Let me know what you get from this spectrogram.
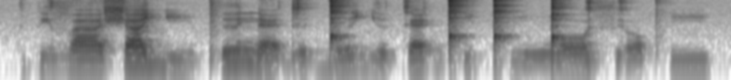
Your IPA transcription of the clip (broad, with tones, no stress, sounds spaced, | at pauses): pʲ ɘ˧ v aː˧ ʃ aː˥ ʎ iː˩ pʼ ɘː˥ n æ˩ d ɘː˧ ɡ͡ǃ ɘː˥ ʎ ɘː˩ k æ˥ ǃʼ i˥ ǃʰ iː˩ ŋ͡ǃ ɔː˧ fʲ ɔː˩ pʰ i˥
